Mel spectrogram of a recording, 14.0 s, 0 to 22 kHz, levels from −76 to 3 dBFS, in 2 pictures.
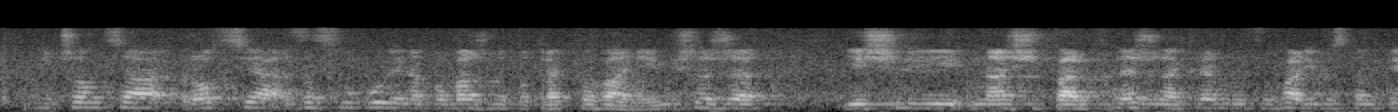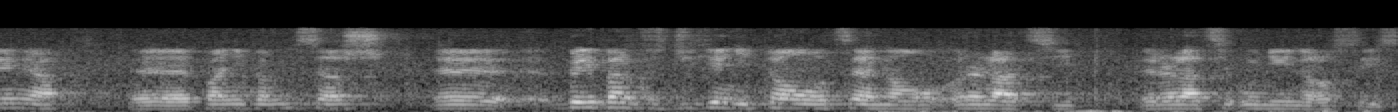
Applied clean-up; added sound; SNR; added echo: none; Rain; 14 dB; reverberation time 0.8 s.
